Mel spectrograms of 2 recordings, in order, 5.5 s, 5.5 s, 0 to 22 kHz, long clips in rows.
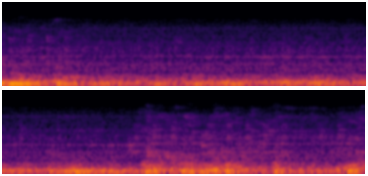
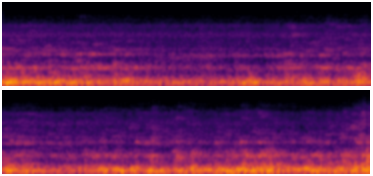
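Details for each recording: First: Fuel-injected El Caballero whose injection system has not yet learned. Steady smooth hum, but the idle sits about 1,000 rpm too high on the tach; a way to adjust it is still to be checked. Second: Fuel-injected El Caballero V8 running after a valve-cover oil leak repair, with cardboard underneath to check for drips. Deep, even rumble building slightly as revs rise, steady firing with no knocks or ticks; sounds real good, running normally.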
